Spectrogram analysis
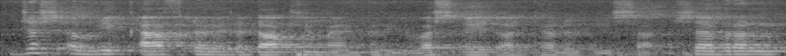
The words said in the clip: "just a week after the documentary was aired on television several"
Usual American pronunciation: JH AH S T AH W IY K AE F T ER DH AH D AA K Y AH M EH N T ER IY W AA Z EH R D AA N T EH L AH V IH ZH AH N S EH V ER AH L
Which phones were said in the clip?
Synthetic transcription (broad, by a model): JH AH S T AH W IY K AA F T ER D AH D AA K Y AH M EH N T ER IY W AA S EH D AA N T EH L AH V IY S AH N S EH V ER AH L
